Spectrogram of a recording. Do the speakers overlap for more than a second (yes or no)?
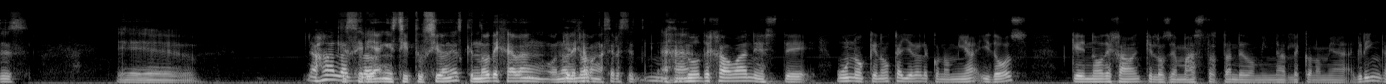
yes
